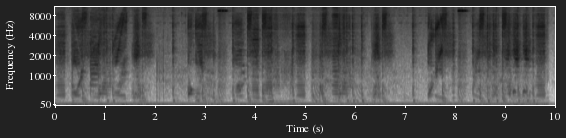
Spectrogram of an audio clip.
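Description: Glitch hop track playing back from a music production program: a breakdown section of the electronic beat.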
